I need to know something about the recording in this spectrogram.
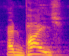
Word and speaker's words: advise: Mind the pronunciation, because this first one is advice, because this C sounds S, and this one advise, because this S sounds Z.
